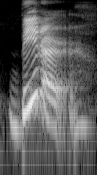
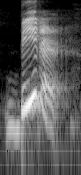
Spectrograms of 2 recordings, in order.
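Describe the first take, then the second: First: It is said with an American accent. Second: It is said with an American accent.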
